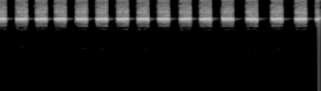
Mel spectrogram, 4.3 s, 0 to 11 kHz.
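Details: Night-time cricket chirps captured live with a Sony PCM D100 field recorder, a rapid series of sharp, high-pitched buzzy pulses evenly spaced roughly four per second against a silent background.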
